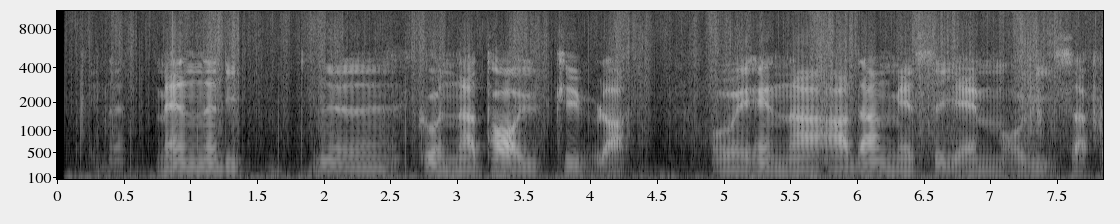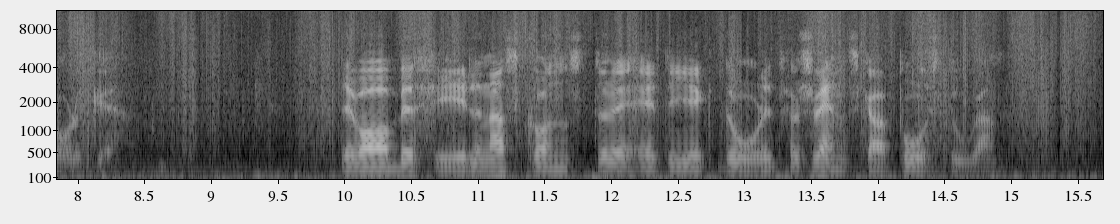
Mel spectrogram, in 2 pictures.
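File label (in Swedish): Riala Uppland, dialekter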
